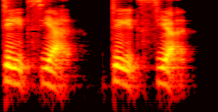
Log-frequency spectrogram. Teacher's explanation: notice how that s Blends into the Y for yet dates yet and it sounds like one word dates yet dates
